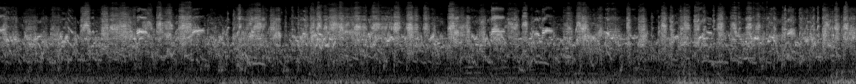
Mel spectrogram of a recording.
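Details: Budgerigars in an aviary colony, many birds chattering and warbling at once: a dense, continuous wash of high chirps, squeaks and tweets with no pauses, steady loudness throughout.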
